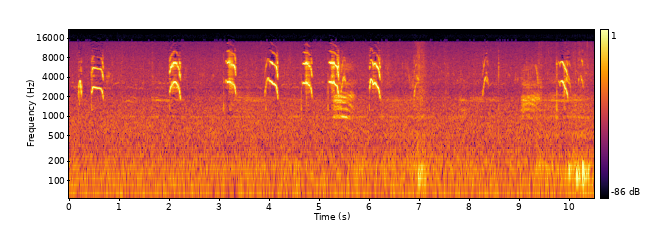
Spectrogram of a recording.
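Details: Nest of European rollers holding three chicks, recorded 20 June 2023 while a chick is fed a giant grasshopper; clean up-and-down whistled notes come in irregular pairs and singles, then a few rougher calls and light thumps near the end.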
